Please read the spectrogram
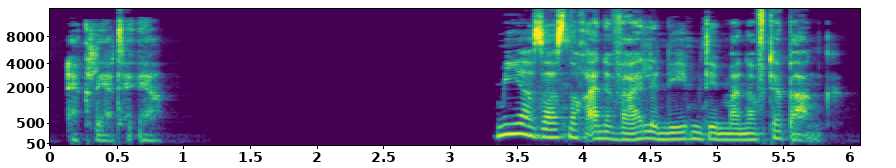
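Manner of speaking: plain reading voice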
